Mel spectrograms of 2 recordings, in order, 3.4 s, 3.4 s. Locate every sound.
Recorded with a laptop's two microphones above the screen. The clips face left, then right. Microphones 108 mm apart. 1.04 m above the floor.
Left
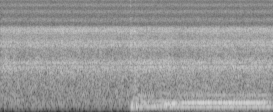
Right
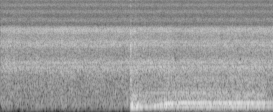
1.6 s a microwave: 60° right (ahead or behind), 2 m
